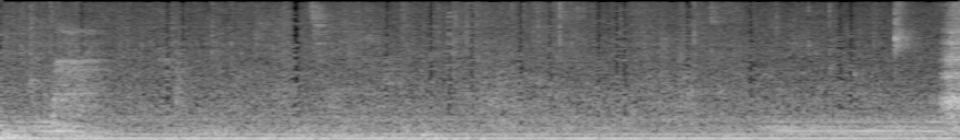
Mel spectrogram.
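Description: A steady low hum under an even background hiss, with faint voices near the end.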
